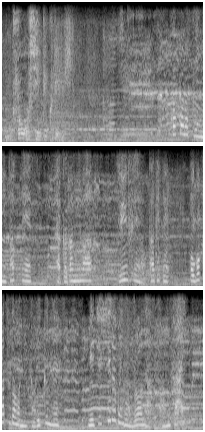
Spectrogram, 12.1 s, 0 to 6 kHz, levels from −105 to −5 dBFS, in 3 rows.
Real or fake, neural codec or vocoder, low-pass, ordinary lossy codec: fake; vocoder, 44.1 kHz, 128 mel bands, Pupu-Vocoder; 5.4 kHz; Opus, 16 kbps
